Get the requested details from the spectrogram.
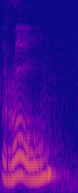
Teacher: For example, in the word ró, meaning calm or peace, there's an accent on the O, which makes it a diphthong, and the O moves towards an U vowel in this case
